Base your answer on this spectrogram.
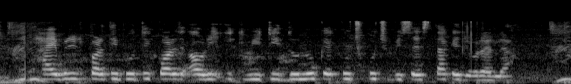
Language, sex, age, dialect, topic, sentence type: Bhojpuri, female, 18-24, Southern / Standard, banking, statement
